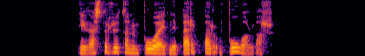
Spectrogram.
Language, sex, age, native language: Icelandic, male, 18-19, Icelandic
